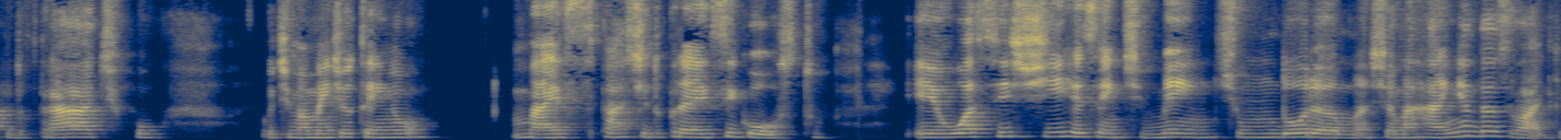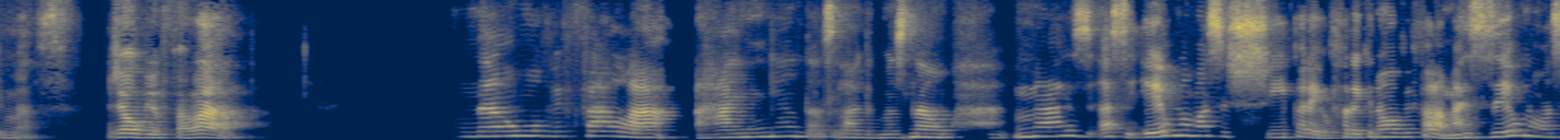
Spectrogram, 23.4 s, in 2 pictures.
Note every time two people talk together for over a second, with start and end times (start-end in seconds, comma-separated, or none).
none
